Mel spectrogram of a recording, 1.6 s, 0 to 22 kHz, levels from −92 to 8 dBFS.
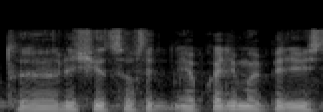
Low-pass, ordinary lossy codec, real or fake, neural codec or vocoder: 7.2 kHz; AAC, 48 kbps; real; none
